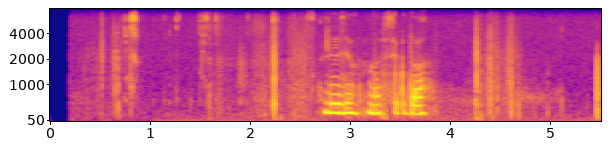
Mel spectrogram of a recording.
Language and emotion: Russian, neutral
